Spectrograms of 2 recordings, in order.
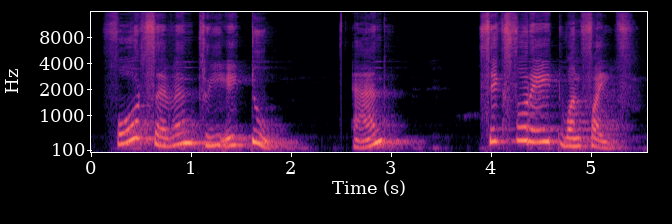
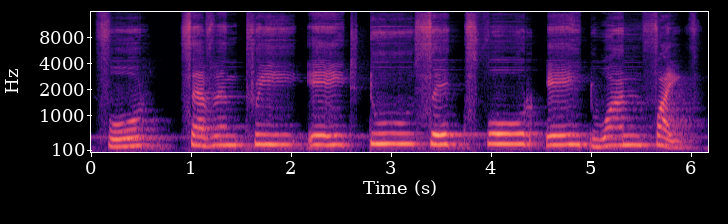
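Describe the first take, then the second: First: Digits in two quick groups, falling on "two" and "five"; group "four, seven, three, eight, two", pause, then "six, four, eight, one, five"; two intonation units. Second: Level, evenly spaced digits from "four" down to a falling "five"; ungrouped digit sequence. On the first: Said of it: "can be divided into two memorizable intonation units". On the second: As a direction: read "four, seven, three, eight" on one even tone, digit by digit. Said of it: "a sequence of ten digits". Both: Shown as a demonstration.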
